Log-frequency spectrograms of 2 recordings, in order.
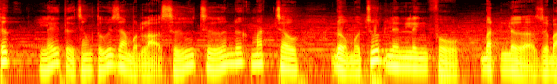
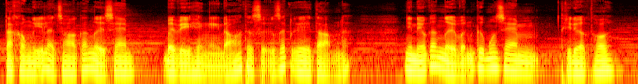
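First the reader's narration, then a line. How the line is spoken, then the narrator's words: Sighing speech. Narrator (Vietnamese): Diệp Thiếu Dương thở dài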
